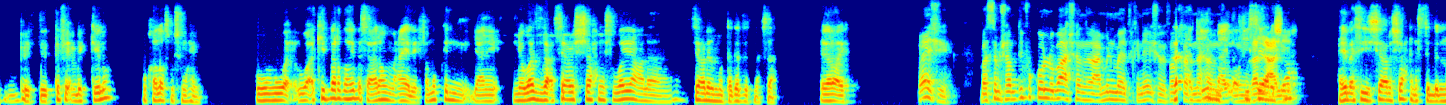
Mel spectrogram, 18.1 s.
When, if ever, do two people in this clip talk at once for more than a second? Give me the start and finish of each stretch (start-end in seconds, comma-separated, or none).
14.7-16.2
